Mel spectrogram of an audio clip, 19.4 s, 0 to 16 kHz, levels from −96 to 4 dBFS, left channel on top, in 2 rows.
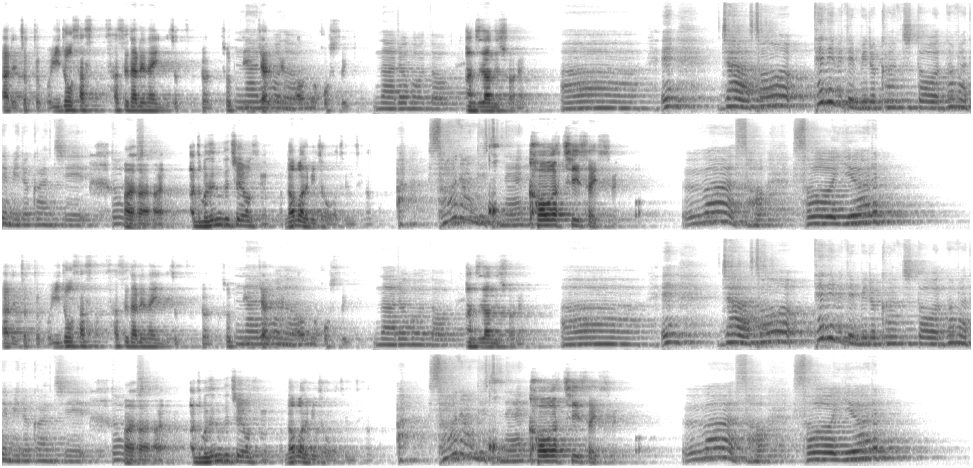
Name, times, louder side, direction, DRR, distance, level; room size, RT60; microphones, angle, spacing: voice 1, 0.0-1.7 2.0-3.5 4.6-5.2 10.6-13.2 14.5-14.6 15.0-15.7, left 3 dB, 45° left, 12 dB, 0.9 m, -26 dB
voice 2, 2.3-3.0 3.7-4.5 5.6-10.5 10.8-10.9 13.6-14.9 16.5-18.4, equal, 20° left, 5 dB, 3.4 m, -32 dB
23.0 x 14.5 x 8.1 m, 1.0 s
head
